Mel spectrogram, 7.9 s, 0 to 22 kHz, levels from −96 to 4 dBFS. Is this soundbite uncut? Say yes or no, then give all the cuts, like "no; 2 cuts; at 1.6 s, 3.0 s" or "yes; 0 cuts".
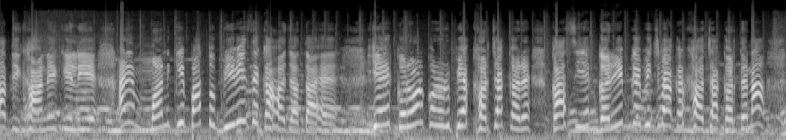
yes; 0 cuts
